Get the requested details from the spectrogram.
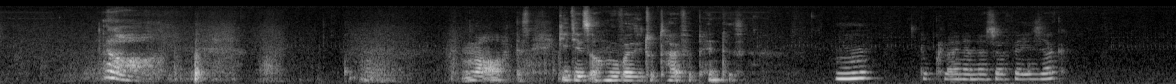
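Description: A young woman speaks softly and playfully close by.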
